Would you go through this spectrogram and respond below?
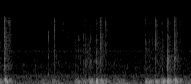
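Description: Computer keyboard typing in steady bursts of quick clicking keystrokes, close and fairly quiet, with short pauses between runs and no talking.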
